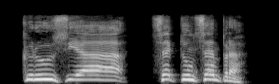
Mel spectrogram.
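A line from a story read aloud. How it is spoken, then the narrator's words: Frenzied roar from the ground. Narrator (Spanish): bramó desde el suelo, como un desaforado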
